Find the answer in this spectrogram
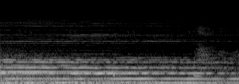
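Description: Background music of slow, steady held notes.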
